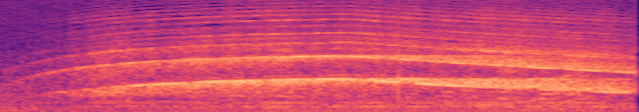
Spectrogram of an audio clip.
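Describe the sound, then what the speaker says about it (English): A loud, sustained hockey arena siren wail rises and holds steady for a few seconds, ringing out alone over a low rumble at the Bell Centre. "The siren goes."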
